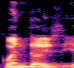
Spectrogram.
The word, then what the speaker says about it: Guendouzi: Guendouzi? – Guendouzi, yeah.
